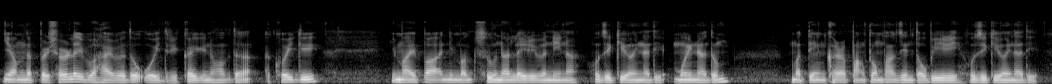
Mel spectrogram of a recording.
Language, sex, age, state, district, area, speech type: Manipuri, male, 30-45, Manipur, Imphal West, urban, spontaneous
